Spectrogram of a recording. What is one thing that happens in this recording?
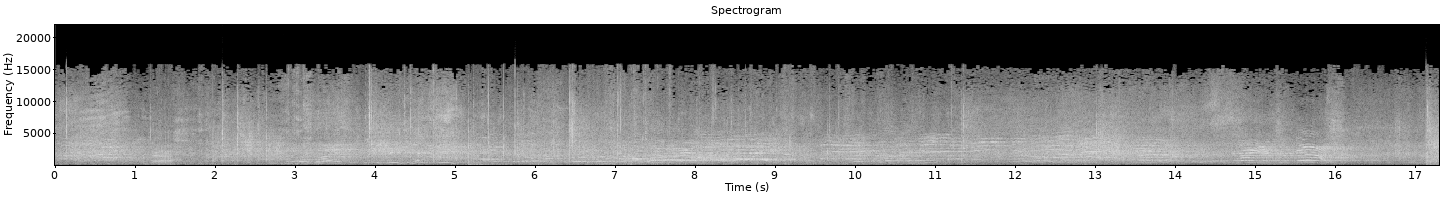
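Skates scrape and carve across ice.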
